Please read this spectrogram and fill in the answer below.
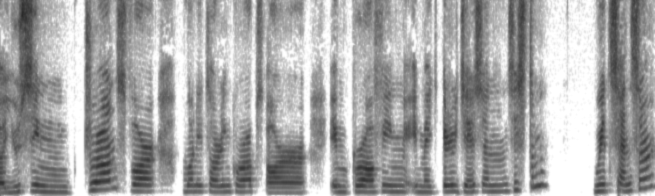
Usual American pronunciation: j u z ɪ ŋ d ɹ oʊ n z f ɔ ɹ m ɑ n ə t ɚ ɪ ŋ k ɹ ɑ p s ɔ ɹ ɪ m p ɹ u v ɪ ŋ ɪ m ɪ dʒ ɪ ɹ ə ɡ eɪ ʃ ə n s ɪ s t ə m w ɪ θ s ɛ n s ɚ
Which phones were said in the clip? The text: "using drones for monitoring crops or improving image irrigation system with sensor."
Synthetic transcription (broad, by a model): j u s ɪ ŋ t ɹ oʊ n s f ɔ ɹ m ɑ n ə t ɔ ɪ ŋ k ɹ ɑ p s ɔ ɹ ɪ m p ɹ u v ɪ ŋ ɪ m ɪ ɹ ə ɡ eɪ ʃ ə n s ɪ s t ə m w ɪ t s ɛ n s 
